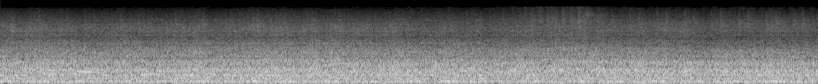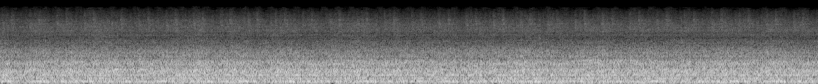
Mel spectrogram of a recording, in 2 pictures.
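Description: BNSF diesel-electric freight locomotives working as a double-stack intermodal train pulls slowly away. There is a steady, even engine drone throughout.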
